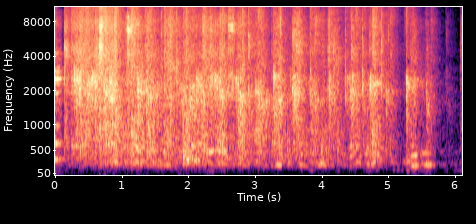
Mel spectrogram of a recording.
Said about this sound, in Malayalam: ഇഷ്ടപ്പെട്ടെങ്കിൽ ഒന്ന് കൈയടിച്ച്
